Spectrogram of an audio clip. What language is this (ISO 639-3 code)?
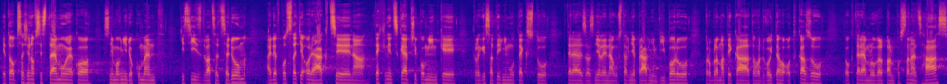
ces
